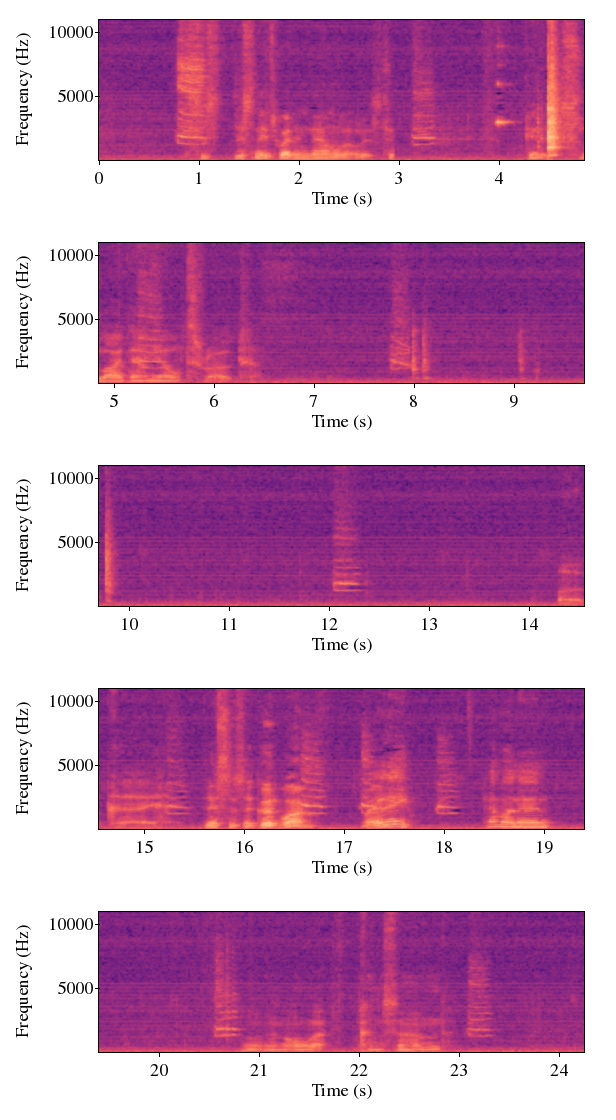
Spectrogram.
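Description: An older man talks calmly and softly, close by.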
